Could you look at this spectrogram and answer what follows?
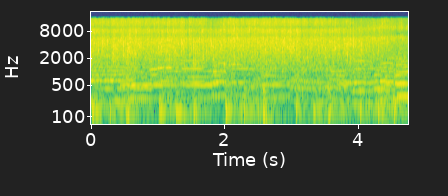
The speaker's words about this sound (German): Es ist Samstagabend, da kurz vor der 6. vor dem Gemeinschaftszentrum Riesbach, und am Plätzli mit dem laut plätschernden Brunnen tut sich einiges.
